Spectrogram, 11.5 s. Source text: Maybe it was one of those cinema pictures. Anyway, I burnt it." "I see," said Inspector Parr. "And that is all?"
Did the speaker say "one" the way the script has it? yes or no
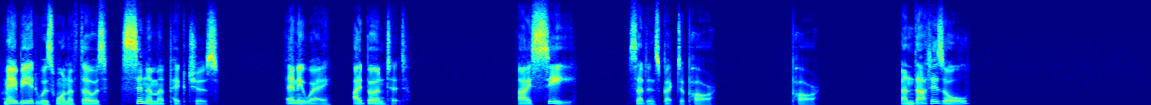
yes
